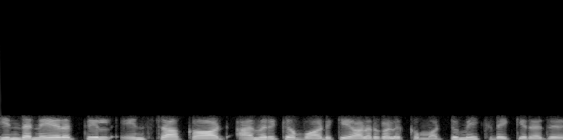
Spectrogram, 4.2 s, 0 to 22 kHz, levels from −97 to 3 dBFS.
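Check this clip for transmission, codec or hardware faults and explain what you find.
One fault runs through the whole clip: the AMR narrowband mobile codec. The speech passed through an AMR-NB encoder in its 10.2 kbps mode. It was confined to a 200 Hz to 3.4 kHz telephone band, so nothing survives above 3.5 kHz. Each 20 ms frame is rebuilt from a vocal-tract model and sparse pulses, leaving the speech muffled and plainly buzzy and synthetic.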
